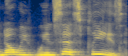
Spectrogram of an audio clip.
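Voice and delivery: imitating insistent vendors; kind insistence. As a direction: press the gift on them, voice up high.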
